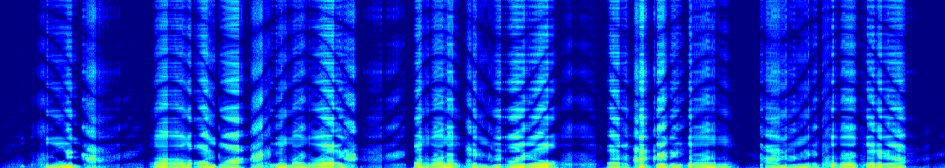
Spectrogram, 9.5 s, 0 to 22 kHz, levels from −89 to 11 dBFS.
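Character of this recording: tremolo saw up 4.2 Hz, depth 85%; aliases and images of a low sample rate 3.6 kHz, jitter 0%; phasing stages 12, 0.74 Hz, lowest notch 560–2400 Hz

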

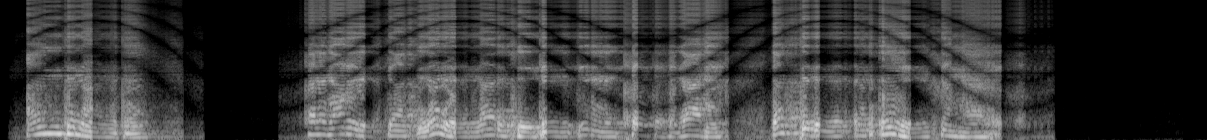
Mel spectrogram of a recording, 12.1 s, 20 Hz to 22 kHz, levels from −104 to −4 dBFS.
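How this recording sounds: aliases and images of a low sample rate 2.6 kHz, jitter 0%; phasing stages 8, 0.27 Hz, lowest notch 270–4500 Hz; tremolo saw up 1.1 Hz, depth 95%; a shimmering, thickened sound

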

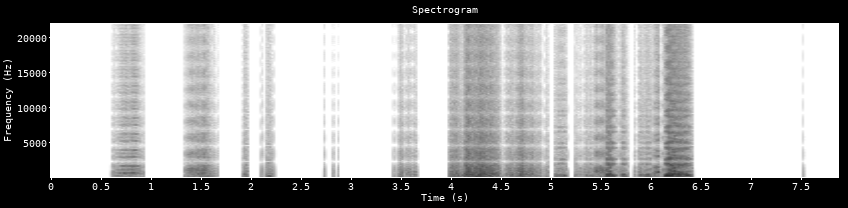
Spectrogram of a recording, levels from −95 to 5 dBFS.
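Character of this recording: aliases and images of a low sample rate 2.3 kHz, jitter 0%; tremolo triangle 1.5 Hz, depth 100%; a quantiser's noise floor 8-bit, dither none; a shimmering, thickened sound

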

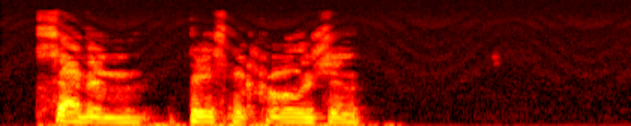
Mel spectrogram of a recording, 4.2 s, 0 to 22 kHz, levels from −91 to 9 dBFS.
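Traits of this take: phasing stages 12, 0.96 Hz, lowest notch 500–2400 Hz; a quantiser's noise floor 12-bit, dither triangular; a shimmering, thickened sound

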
